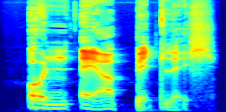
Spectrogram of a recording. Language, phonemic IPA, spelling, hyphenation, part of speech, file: German, /ʊnɛɐˈbɪtlɪç/, unerbittlich, un‧er‧bitt‧lich, adjective / adverb, De-unerbittlich.ogg
- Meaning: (adjective) relentless, merciless, inexorable (unable/unwilling to be stopped by pleading or compromises); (adverb) relentlessly, stubbornly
